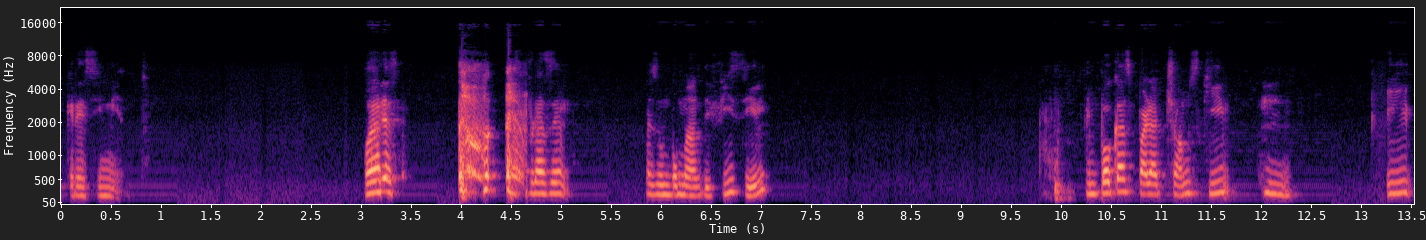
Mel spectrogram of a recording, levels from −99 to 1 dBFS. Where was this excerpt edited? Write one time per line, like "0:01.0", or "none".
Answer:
0:03.2
0:04.7
0:06.1
0:10.7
